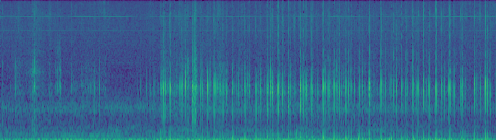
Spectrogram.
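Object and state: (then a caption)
Plastic toy ball. Long painted nails tap a hand-sized, hard blue plastic ball with a Spider-Man sticker held close to the microphone. Sparse clicks in the first few seconds give way to a dense, rapid patter of sharp, dry taps over a steady low rumble.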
